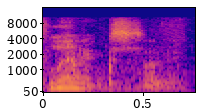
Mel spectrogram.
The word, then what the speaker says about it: Linux: And I really don't care how people pronounce my name, but Linux is always Linux.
